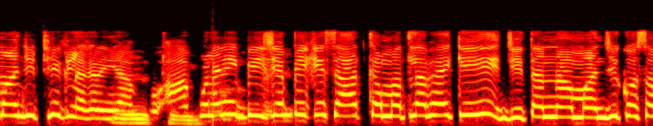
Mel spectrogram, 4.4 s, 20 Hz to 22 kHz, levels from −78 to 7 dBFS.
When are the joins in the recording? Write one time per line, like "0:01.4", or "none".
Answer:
0:01.4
